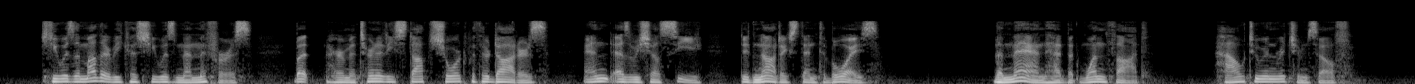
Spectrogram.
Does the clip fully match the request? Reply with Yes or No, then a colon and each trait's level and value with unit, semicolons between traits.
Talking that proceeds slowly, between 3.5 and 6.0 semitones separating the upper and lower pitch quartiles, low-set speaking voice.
No: average, 150 wpm; average, 4.6 semitones; low, 110 Hz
